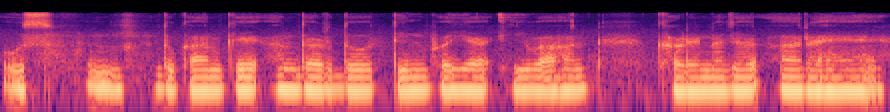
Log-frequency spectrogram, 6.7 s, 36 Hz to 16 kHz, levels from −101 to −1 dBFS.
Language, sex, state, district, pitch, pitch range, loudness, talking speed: Hindi, male, Bihar, Lakhisarai, 120 Hz, 120-125 Hz, -17 LUFS, 125 wpm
